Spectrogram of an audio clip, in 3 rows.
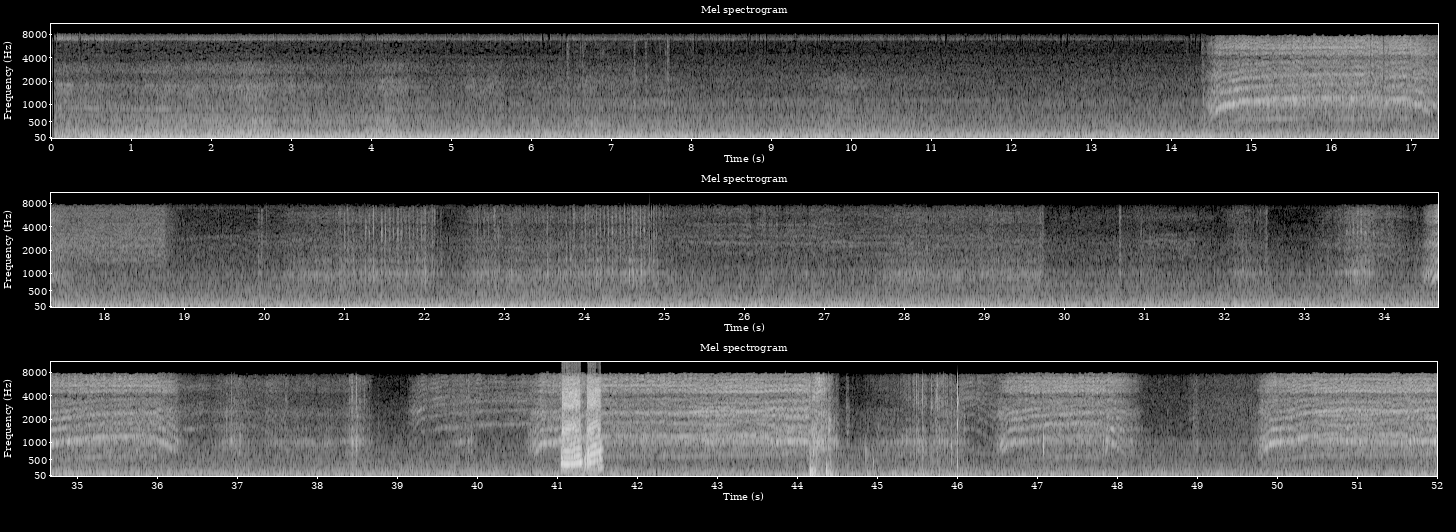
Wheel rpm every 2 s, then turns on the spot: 0, 0, 0, 10, 0, 0, 0, 110, 80, 0, 20, 30, 20, 10, 30, 0, 10, 100, 30, 10, 90, 160, 40, 100, 20, 150.
20-30 36-40 44-46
